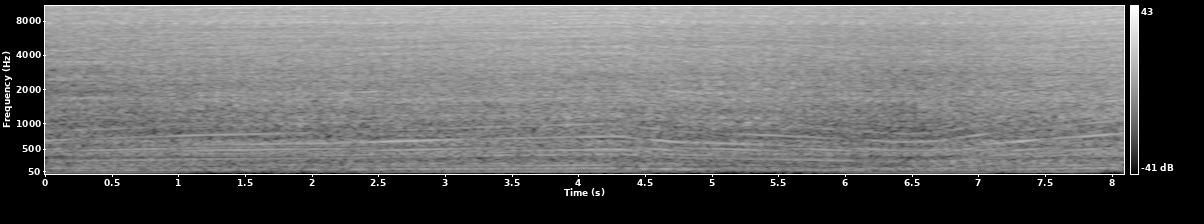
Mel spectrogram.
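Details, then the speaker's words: BMW E92 335i, N55 engine, idling before valve cover/gasket replacement: thin wavering squeal drifting slightly in pitch over steady idle; owner believes the PCV system is the cause, not confirmed. "Just because I have a weird certain squealing noise that we'll actually put a clip in of that happening."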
